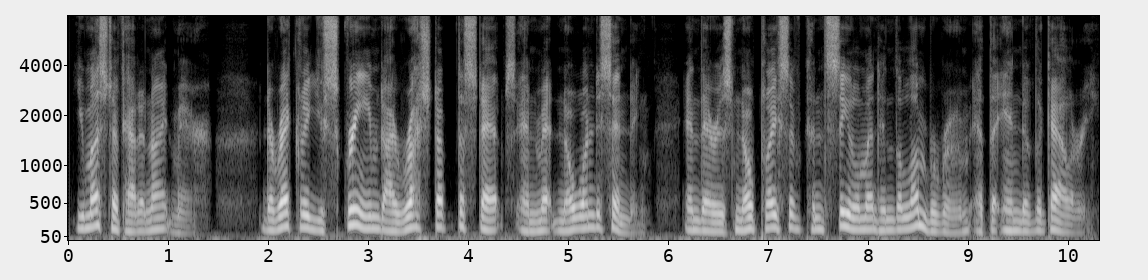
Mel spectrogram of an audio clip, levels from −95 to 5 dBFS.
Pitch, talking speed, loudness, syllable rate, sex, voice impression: 140 Hz, 210 wpm, -19 LUFS, 5.6 syllables/s, male, masculine, middle-aged, thick, powerful, slightly weak, muffled, very raspy, mature, slightly friendly, unique, wild, lively, slightly strict, intense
